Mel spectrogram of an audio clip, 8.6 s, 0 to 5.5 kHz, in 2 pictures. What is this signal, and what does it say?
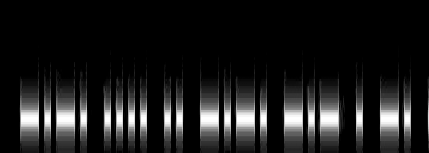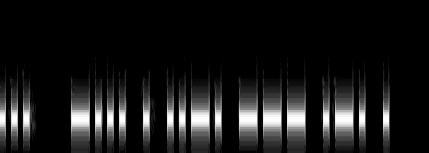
Morse code, heard as a keyed tone, about 20 wpm, 600 Hz. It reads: CHICKENS BEFORE
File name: CW / Practice / EnglishSayings20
